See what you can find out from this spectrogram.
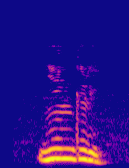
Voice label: "yĩngri", Mooré

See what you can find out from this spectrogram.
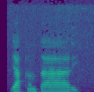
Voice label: "yak-n-taare", moore

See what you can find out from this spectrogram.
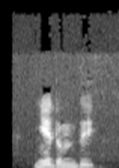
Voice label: "yẽdemde", Mooré; clogged

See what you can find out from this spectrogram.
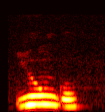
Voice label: "yʋngo", Moore

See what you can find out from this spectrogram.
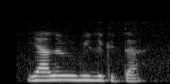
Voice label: "yalẽ wilgda", Moore

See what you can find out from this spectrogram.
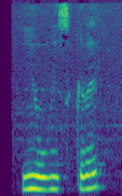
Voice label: "yĩn-wɩsgre", Mooré

